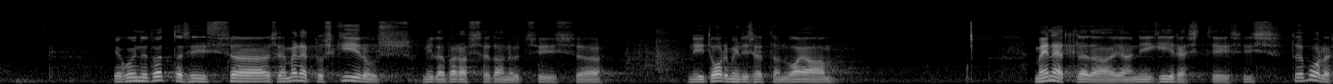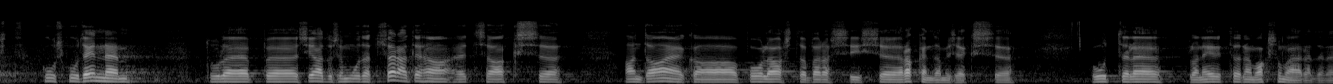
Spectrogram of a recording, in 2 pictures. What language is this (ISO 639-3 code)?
est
